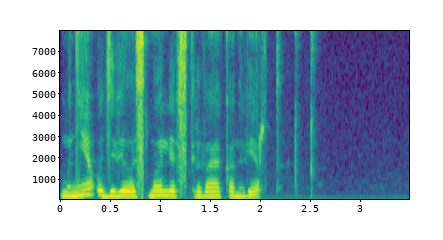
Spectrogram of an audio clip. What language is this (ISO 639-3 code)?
rus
